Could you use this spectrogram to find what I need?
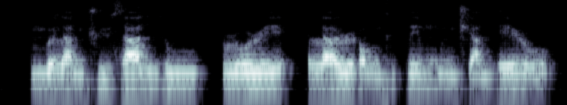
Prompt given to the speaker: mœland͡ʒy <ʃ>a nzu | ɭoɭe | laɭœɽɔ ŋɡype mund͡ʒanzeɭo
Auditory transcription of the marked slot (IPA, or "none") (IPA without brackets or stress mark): z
